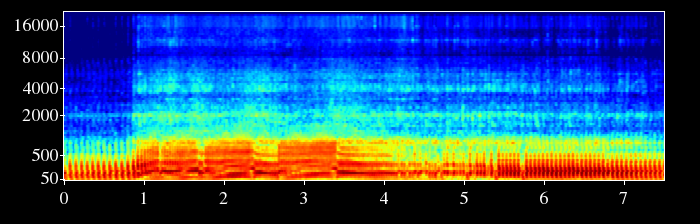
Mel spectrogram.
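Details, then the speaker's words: Lexmoto Gladiator 125 four-stroke single idling and blipped, before loose exhaust baffle removed: tinny rattle on each exhaust pulse; loose silencer plate probably contributing to ticking; baffle rattle suspected, not confirmed. "so here's a quick sound test as well before i've taken the baffle out i don't know if you can hear that rattle that's what it sounds like right"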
